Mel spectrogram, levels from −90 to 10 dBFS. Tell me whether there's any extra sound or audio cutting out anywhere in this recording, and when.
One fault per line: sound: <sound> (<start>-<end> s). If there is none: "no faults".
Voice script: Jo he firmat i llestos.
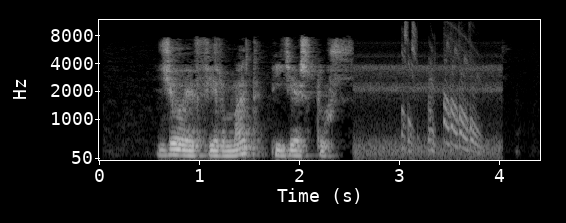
sound: chirp (3.0-3.9 s)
